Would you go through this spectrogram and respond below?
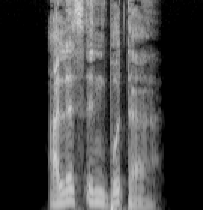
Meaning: Everything is OK
- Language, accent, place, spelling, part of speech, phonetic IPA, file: German, Germany, Berlin, alles in Butter, phrase, [ˈaləs ɪn ˈbʊtɐ], De-alles in Butter.ogg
